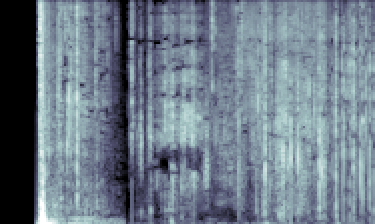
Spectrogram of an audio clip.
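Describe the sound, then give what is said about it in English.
A single hard hammer blow lands on a brittle, glassy material, the self-healing material of a prototype's body and windows, with a heavy thud, followed by a few seconds of sharp, irregular crackling and crinkling as cracks spread. “Notice how the cracks healed themselves, and the impact site of the hammer is now completely gone.”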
